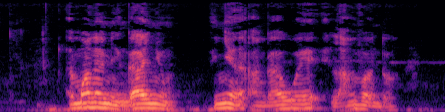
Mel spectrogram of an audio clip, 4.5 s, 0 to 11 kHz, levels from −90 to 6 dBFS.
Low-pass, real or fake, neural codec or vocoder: 9.9 kHz; fake; vocoder, 44.1 kHz, 128 mel bands every 256 samples, BigVGAN v2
